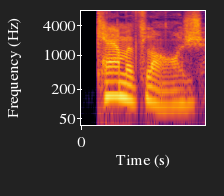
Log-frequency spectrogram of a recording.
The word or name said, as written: camouflage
